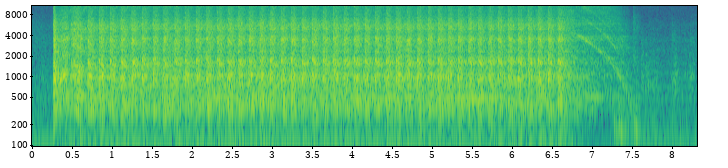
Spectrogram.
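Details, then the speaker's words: Rebuilt Mazda BP 2.0 after re-rebuild, cranked with ECU unplugged to build oil pressure before first start: even starter cranking about four beats a second for six seconds, no firing, then spins down; healthy crank, oil pressure confirmed. "So water, and then gonna crank it over to try and build some oil pressure."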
